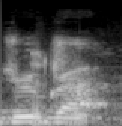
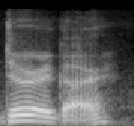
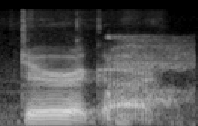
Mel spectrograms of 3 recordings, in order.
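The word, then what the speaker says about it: duergar: Is it Drugar? Is it Drugao? Drow? Drow. No, he's referring to the Duragar. Duragar.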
